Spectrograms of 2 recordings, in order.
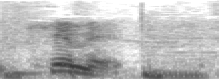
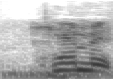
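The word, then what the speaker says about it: Kemet: we really want to talk about is also Kim it and and that's spelled kmt Kim it was actually ancient Egypt so before it was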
